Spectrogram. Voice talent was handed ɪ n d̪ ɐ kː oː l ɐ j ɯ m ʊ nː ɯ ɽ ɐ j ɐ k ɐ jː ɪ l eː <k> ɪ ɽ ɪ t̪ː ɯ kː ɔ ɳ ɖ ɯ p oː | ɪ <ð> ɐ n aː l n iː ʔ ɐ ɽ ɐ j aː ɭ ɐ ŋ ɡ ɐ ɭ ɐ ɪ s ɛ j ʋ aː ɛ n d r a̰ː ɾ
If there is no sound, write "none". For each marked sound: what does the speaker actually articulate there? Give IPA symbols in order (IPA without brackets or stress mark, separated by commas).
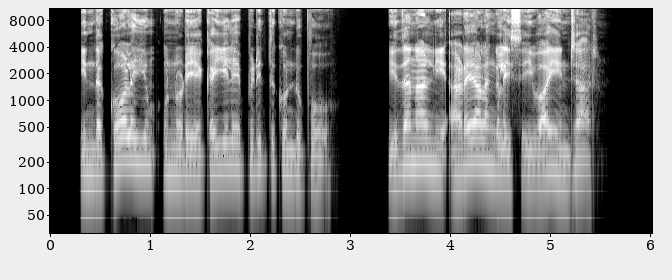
p, ð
